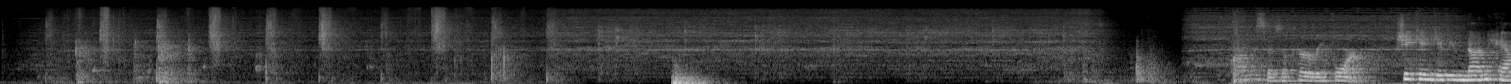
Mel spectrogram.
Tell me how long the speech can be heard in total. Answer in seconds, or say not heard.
3 s.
